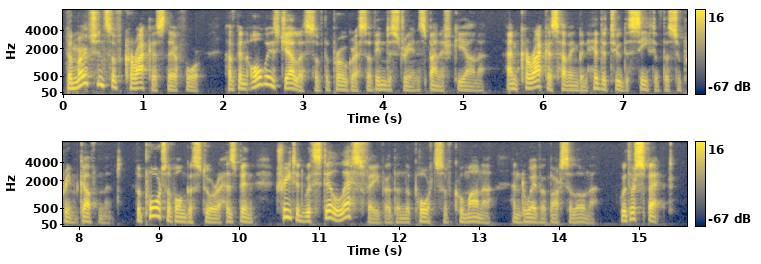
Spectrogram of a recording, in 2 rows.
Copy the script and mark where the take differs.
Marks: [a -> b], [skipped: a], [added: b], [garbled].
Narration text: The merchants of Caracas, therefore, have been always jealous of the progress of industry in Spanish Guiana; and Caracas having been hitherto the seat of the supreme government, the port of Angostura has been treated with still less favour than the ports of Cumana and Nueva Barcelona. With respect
The merchants of Caracas, therefore, have been always jealous of the progress of industry in Spanish Guiana; and Caracas having been hitherto the seat of the supreme government, the port of Angostura has been treated with still less favour than the ports of Cumana and Nueva Barcelona. With respect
